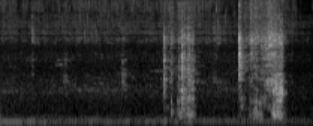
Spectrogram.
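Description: A metal ladle stirring and scraping through simmering takway adobo in a metal pot, with two loud scraping strokes about two and three seconds in, over a low steady hum.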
